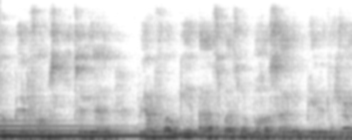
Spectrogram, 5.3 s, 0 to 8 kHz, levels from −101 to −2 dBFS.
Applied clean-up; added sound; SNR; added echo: none; Piano; 0 dB; reverberation time 0.8 s.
